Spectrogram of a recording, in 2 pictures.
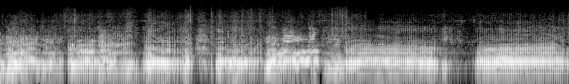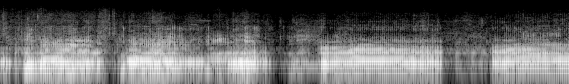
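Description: Lions fighting, roaring loudly again and again. Each roar lasts about a second, with brief gaps between.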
